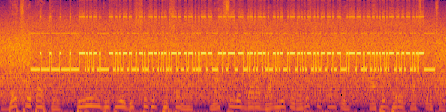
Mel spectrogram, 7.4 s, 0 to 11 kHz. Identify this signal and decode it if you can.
RTTY (45.45 baud, 850 Hz shift), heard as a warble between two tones, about 1750 Hz centre, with radio static and speech in Bangla. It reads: NACH SEINEM TOD UBERNAHMEN SEINE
